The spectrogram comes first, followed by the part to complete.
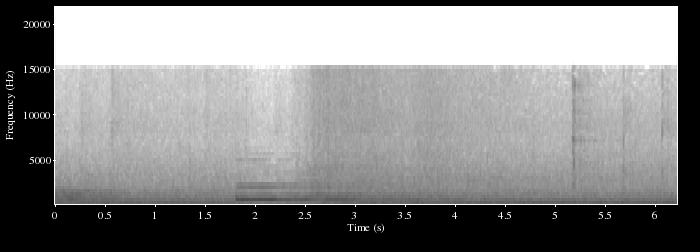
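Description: Electronic start signal of a swim meet: one loud, steady beep about two seconds in, starting the backstroke leg of a medley relay. A steady hum of background noise runs underneath.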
